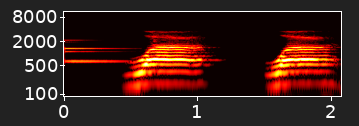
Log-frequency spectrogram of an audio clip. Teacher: kalau mereka ada penekanan ya itu untuk huruf w ya jadi saya ulanginya kedua bibir dan ketika kita melafalkan ada penekanan ya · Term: wau, huruf waw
